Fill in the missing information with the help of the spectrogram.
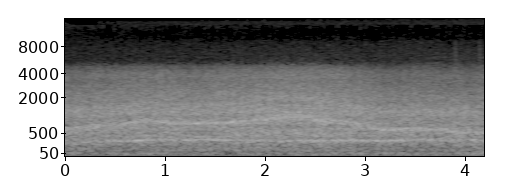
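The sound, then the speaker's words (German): Steady wind blows throughout at the start of a song, a broad, even whoosh with faint tones that slowly rise and fall, sustained at a constant level with no voices or other sounds. “Da weht noch der Wind.”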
